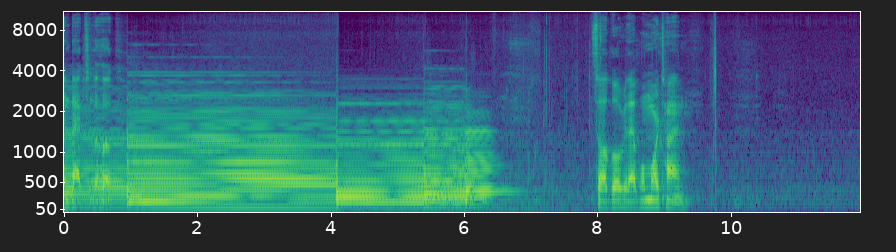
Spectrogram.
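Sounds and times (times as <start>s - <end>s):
piano chords: 0.0s - 7.5s.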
